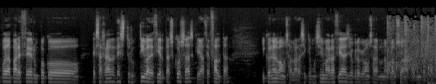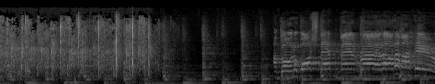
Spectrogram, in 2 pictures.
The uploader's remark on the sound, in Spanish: Desde el Forum de la Fnac de Valencia, damos forma a una experiencia Radiovisual. Interactuando con el ´publico asistente.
